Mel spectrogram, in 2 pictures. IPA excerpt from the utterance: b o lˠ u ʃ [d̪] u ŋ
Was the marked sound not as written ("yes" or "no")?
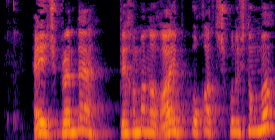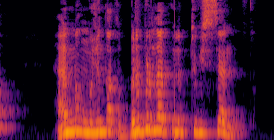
yes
